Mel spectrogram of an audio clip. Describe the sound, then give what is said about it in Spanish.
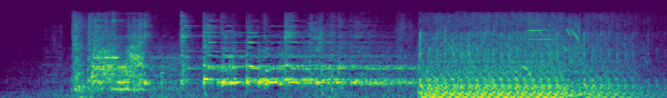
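Rapid gunfire from a robber shooting at a robot: a dense string of loud shots and thuds that runs without pause, then gives way to a steady, harsh wash of noise before fading. “El ruido alerta a Flamenco, que dispara contra él.”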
